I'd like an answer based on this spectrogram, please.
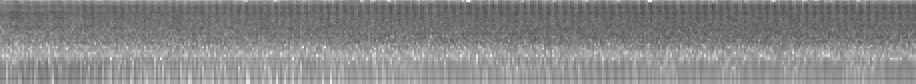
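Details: Engine with aftermarket crank pulley after belt squeal, suspected bottom cover rubbing. Smooth steady idle, even low hum, no squeal or chirp over the belts.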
